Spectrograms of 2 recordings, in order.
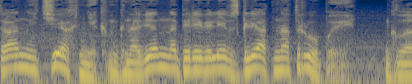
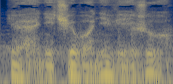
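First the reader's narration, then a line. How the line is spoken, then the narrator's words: Quiet. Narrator (Russian): тихо сказал техник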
